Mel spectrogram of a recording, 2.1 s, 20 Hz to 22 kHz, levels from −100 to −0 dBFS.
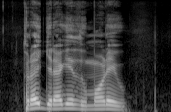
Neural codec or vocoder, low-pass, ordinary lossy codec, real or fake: none; none; none; real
